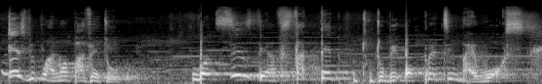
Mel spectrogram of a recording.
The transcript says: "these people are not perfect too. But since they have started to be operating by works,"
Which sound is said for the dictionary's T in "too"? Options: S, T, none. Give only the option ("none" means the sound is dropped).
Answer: T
